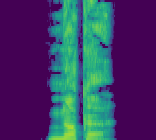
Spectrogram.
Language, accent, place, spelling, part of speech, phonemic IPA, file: German, Germany, Berlin, Nocke, noun, /ˈnɔkə/, De-Nocke.ogg
- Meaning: 1. gnocchi 2. stupid, conceited woman 3. nock (notch at the rear of an arrow)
